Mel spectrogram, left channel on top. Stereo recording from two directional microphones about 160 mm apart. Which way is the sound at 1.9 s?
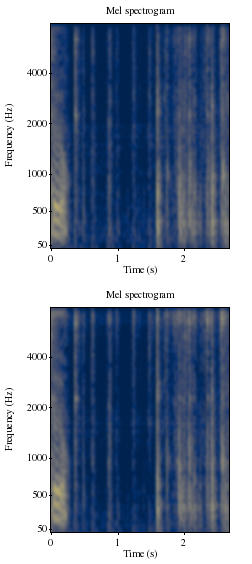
25° right (ahead or behind).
